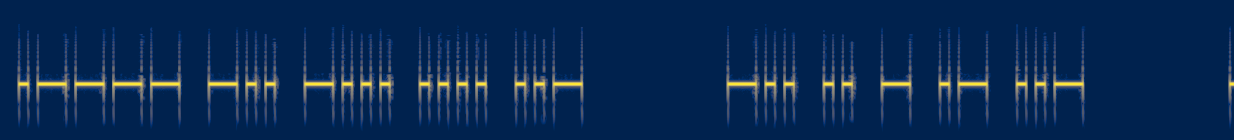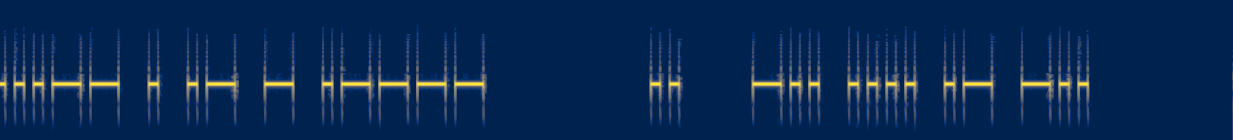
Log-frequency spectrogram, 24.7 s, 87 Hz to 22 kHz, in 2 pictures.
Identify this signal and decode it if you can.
Morse code, heard as a keyed tone, about 13 wpm, 800 Hz. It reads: 1DBHU DITAU 3EAT1 IDHAD
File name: LEZIONI / 5 LBVC / 5 LB 12wpm 1906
